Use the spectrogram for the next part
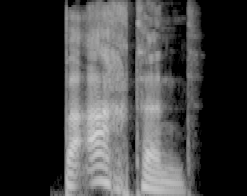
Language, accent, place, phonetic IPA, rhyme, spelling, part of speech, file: German, Germany, Berlin, [bəˈʔaxtn̩t], -axtn̩t, beachtend, verb, De-beachtend.ogg
- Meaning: present participle of beachten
